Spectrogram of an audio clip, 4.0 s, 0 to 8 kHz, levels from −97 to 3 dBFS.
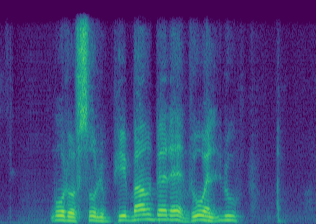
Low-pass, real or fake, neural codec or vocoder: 7.2 kHz; fake; codec, 16 kHz in and 24 kHz out, 0.6 kbps, FocalCodec, streaming, 2048 codes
